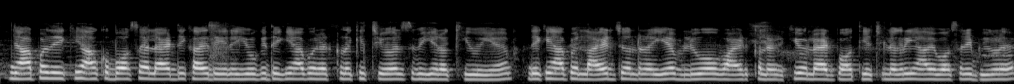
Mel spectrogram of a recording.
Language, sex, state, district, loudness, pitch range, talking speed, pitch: Hindi, female, Bihar, Lakhisarai, -16 LUFS, 235-255 Hz, 280 wpm, 245 Hz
